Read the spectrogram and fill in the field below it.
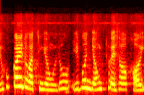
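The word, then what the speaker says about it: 北海道: 그 다음에 이제 한국에 또 많이 알려져 있는 것 중에 하나가 가장 북쪽에 있는 이곳을 홋카이도, 한자로 북해도라고 쓰고 홋카이도라고 있습니다.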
